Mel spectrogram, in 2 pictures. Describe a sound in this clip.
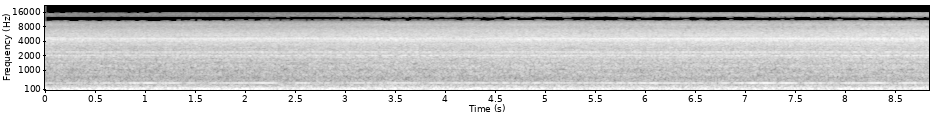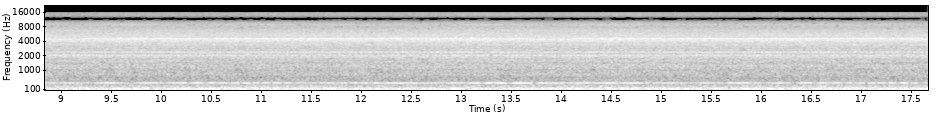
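A jet engine whines and hums steadily at idle.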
